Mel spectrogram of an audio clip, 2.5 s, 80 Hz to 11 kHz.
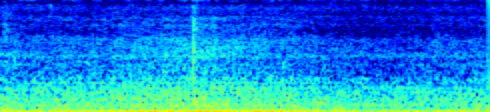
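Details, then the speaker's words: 1985 Chevrolet Caprice Classic, 5.0L 305 V8, ~152,730 miles, warm, back in garage after EGR valve replacement (before: low rough idle, stalling at stops): idle very smooth, low even rumble, no misses or stumbles; healthy idle. "okay so pulled it back in the garage now idle is very smooth"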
